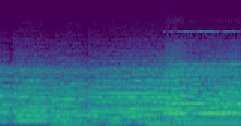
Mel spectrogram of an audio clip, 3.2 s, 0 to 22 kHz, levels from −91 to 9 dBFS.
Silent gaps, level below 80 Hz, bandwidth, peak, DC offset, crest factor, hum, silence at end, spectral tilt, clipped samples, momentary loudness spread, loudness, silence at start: none; -44 dBFS; 9.4 kHz; -12 dBFS; under 0.1%; 14 dB; none; 0 s; -6.5 dB/octave; under 0.1%; 6 LU; -26 LUFS; 0 s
